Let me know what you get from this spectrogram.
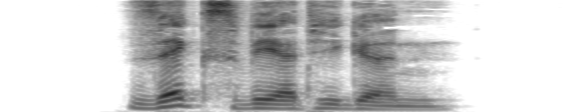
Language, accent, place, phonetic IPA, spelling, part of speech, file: German, Germany, Berlin, [ˈzɛksˌveːɐ̯tɪɡn̩], sechswertigen, adjective, De-sechswertigen.ogg
- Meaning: inflection of sechswertig: 1. strong genitive masculine/neuter singular 2. weak/mixed genitive/dative all-gender singular 3. strong/weak/mixed accusative masculine singular 4. strong dative plural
